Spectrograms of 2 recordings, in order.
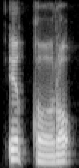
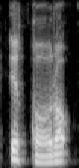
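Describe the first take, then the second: Both takes have the same delivery.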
